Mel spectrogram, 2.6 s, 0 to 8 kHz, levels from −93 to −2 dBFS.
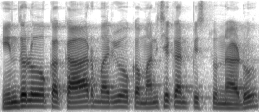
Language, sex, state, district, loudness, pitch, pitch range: Telugu, male, Telangana, Hyderabad, -17 LUFS, 135 Hz, 130-145 Hz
